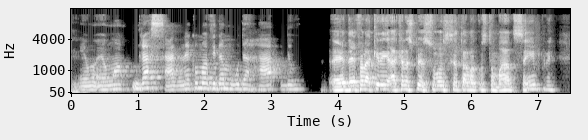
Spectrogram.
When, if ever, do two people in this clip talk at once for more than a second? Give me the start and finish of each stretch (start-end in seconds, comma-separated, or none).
none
